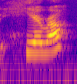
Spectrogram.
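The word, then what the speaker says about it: Hera: be available i'm excited for it it's called hira which is spelled h-e-r-a and the notes are orange blossom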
